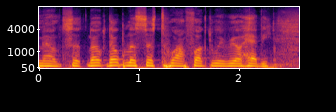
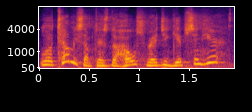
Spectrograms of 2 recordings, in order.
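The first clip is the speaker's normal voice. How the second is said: fake polite, put-on nice-guy voice; 3 semitones higher than usual. Retelling asking to get in and whether the host is there, put-on nice guy voice. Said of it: "I'm trying to put my best nice guy voice on".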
